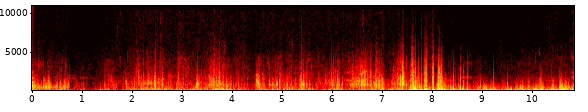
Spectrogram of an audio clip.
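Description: Wind whips through downtown Chicago during a snowstorm, buffeting the microphone in loud, uneven roaring gusts with brief lulls between the stronger blasts.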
